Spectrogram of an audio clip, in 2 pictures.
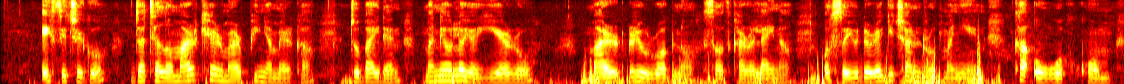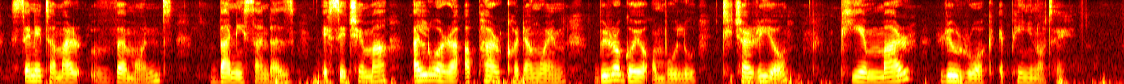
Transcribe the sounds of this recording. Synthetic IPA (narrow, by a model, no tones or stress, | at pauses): ɛset͡ʃɛɡɔ | d͡ʒatʰɛlɔmaɹkʰɛɹmaɹpiɲamɛɹikʰad͡ʒɔbajdɛnmanɛɔlɔjɔjɛɹɔ | maɹːiɹɔɡnɔsawθkʰaɹɔlajnaɔsɔjudɔɹɛɡit͡ʃandɹɔkmaɲɛnkʰaʔowɔkkʰɔm | sɛnɛtʰamaɹvɛmɔ̃nt | banisandazɛsɛt͡ʃɛmaːluɔɾaʔapʰaɹkʰɔdaŋwɛnbiɹɔɡɔjɔʔɔmbulu | tʰit͡ʃaɹiɔ | pʰiɛmːaɹːiuɹɔkʰɛpʰiɲunɔtʰɛ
